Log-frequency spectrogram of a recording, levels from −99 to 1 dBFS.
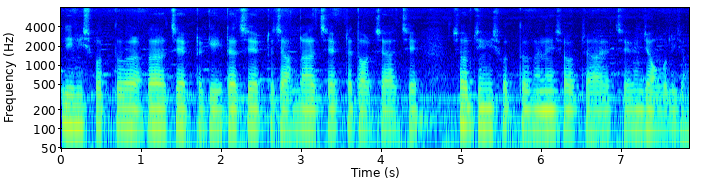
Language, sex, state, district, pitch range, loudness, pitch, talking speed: Bengali, male, West Bengal, Jalpaiguri, 95-105 Hz, -48 LUFS, 100 Hz, 130 wpm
